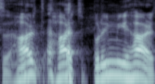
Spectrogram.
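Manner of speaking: loud, high-pitched put-on Russian accent. Retelling what a guy demanded of him, in the guy's Russian accent. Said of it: "in his awesome Russian accent".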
